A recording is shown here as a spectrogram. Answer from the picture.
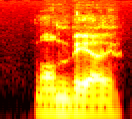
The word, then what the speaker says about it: Monbiot: Monbiot.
